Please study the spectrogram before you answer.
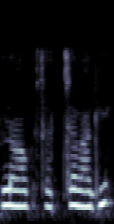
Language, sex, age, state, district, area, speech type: Kannada, female, 18-30, Karnataka, Chitradurga, rural, spontaneous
